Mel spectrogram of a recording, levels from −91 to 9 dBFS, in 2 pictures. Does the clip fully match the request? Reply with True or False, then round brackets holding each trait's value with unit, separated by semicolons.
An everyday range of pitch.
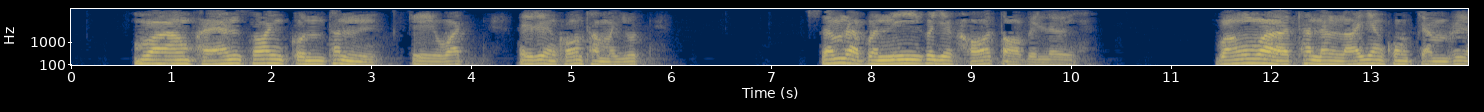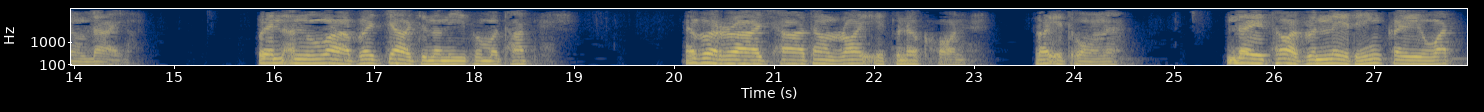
True (3.7 semitones)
